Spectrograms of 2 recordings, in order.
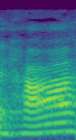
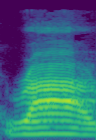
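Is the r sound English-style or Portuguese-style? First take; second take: Portuguese; English. First: The r is a Portuguese-style r sound. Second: The r is an English-style curled-tongue r sound. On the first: "Nosso som do R do português é ra" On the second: "No inglês é ra"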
